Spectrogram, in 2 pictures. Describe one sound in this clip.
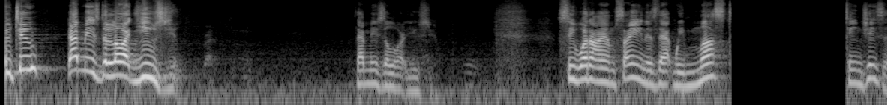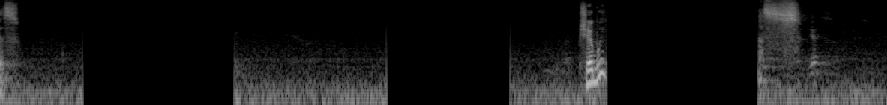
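A man speaks with animation through a microphone in a large room, with pauses between phrases.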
